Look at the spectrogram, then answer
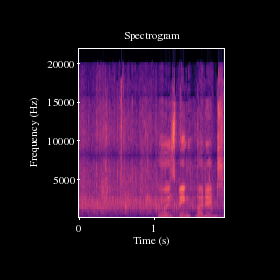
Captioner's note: audience applauding and cheering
